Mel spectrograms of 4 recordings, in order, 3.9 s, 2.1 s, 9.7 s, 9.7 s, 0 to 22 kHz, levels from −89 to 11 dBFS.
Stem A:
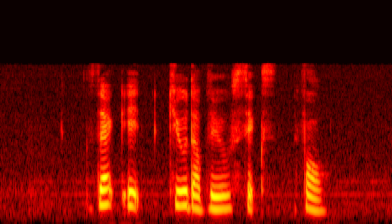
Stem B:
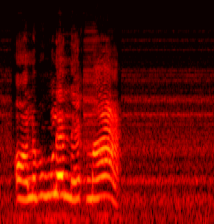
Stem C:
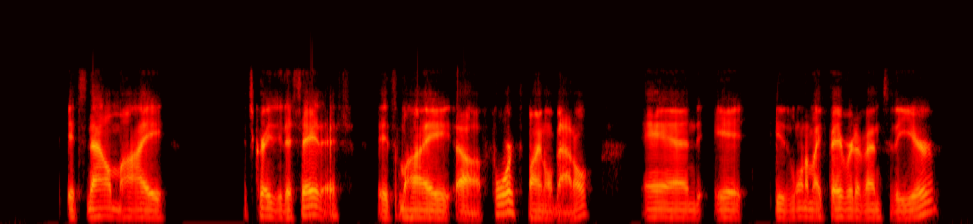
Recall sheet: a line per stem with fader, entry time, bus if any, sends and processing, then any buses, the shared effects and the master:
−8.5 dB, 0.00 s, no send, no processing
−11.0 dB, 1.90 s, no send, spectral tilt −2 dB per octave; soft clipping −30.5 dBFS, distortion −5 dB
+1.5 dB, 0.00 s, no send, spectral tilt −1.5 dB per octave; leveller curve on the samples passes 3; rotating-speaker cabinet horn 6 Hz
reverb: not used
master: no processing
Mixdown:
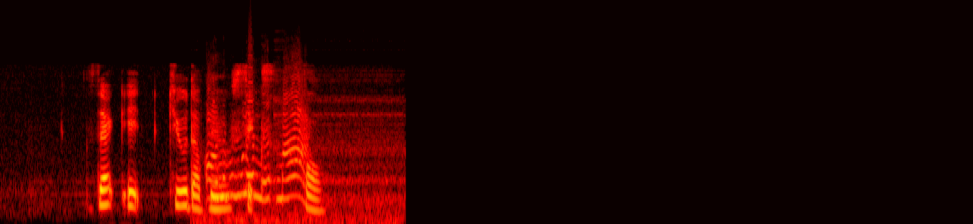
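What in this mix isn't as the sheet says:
stem B −11.0 dB → +0.5 dB
stem C: muted

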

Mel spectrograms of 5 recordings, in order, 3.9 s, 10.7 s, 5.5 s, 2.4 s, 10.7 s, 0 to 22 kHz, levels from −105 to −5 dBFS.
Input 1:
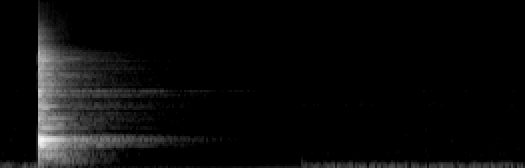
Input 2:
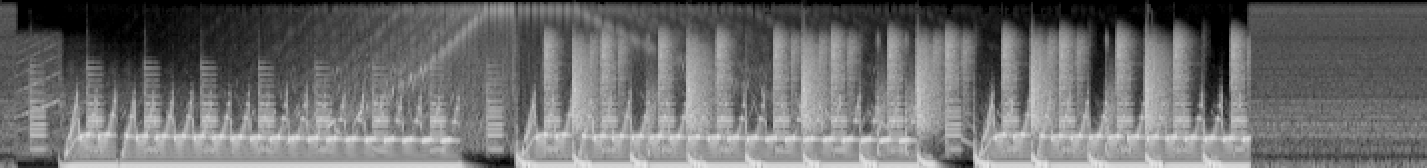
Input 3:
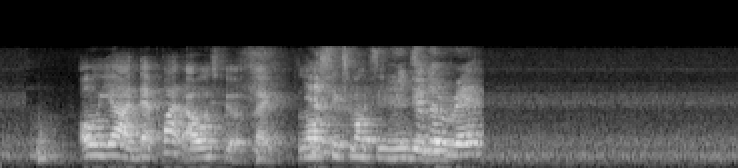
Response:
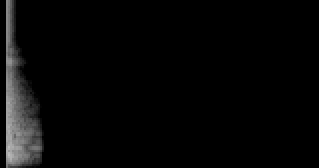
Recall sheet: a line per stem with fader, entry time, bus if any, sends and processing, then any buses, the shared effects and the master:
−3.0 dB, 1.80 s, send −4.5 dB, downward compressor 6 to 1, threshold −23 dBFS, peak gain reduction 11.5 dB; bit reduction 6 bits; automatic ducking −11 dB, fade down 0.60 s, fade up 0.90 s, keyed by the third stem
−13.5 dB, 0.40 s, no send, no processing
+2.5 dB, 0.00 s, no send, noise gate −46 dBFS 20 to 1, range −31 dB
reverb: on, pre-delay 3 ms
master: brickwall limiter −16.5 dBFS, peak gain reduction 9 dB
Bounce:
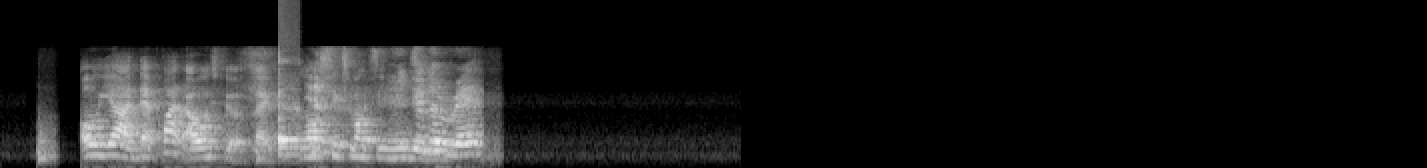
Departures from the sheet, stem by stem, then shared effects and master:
stem 2: muted
master: missing brickwall limiter −16.5 dBFS, peak gain reduction 9 dB

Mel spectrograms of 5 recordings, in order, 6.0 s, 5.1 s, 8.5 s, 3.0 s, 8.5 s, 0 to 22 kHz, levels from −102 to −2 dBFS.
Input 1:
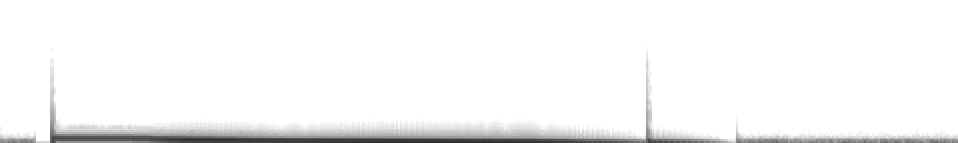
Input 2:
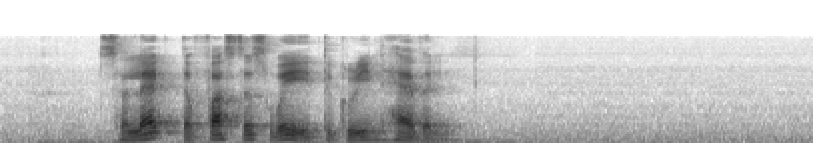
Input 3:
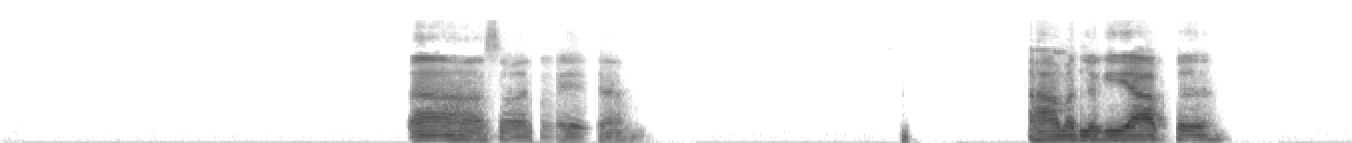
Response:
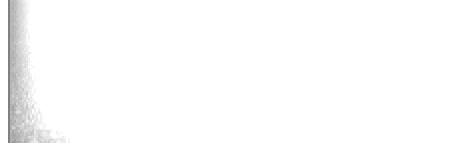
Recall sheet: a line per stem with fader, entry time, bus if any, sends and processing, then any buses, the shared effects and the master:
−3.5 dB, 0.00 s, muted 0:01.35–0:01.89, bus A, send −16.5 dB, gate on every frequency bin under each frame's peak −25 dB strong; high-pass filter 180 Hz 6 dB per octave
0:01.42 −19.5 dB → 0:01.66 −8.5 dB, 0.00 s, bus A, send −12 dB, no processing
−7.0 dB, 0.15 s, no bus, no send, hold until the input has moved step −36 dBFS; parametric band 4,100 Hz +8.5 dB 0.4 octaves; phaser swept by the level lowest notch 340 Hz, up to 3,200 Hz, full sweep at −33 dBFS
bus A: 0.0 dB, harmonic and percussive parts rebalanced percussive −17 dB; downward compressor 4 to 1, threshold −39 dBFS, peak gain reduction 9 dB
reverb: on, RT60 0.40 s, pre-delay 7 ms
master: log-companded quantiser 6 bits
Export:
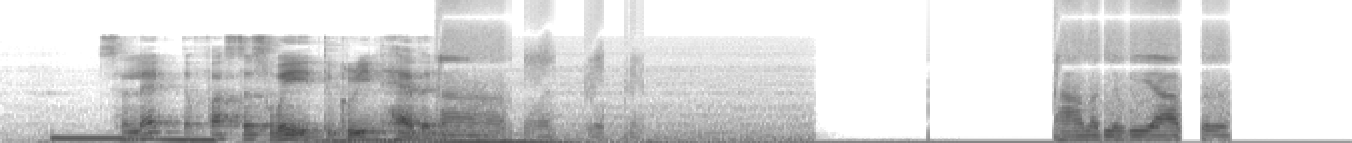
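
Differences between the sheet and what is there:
stem 2 −19.5 dB → −9.5 dB
master: missing log-companded quantiser 6 bits

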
